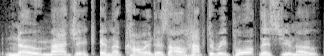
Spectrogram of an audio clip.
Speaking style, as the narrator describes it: said Percy loudly

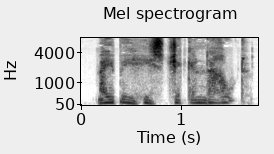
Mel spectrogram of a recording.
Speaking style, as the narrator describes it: Ron whispered

